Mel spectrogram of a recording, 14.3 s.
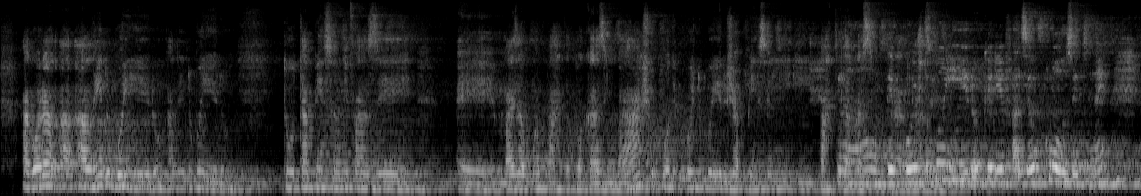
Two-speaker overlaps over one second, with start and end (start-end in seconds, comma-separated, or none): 10.5-11.8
